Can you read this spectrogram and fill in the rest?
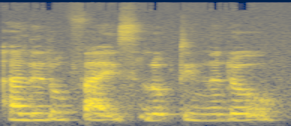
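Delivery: ordinary delivery, nothing marked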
